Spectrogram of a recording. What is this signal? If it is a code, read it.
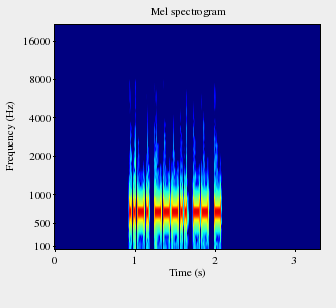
Morse code, heard as a keyed tone, about 45 wpm, 700 Hz. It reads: F8MT
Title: DXCC-100 Call Signs - 4 Characters - 45wpm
